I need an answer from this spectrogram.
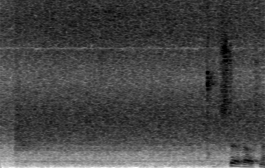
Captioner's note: sizzlin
